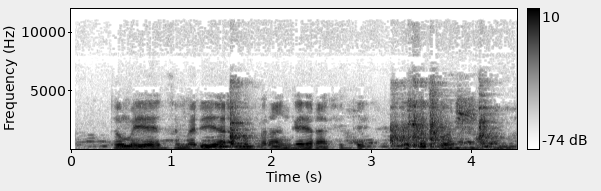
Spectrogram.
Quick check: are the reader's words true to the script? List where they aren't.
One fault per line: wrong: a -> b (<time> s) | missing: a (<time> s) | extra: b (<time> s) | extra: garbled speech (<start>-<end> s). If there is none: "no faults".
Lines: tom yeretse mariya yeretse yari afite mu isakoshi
wrong: yeretse -> amafaranga (1.6 s)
